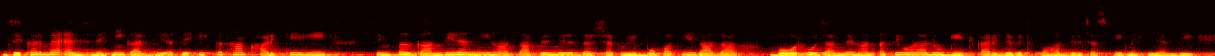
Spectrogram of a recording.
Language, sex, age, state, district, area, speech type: Punjabi, female, 18-30, Punjab, Fatehgarh Sahib, urban, spontaneous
